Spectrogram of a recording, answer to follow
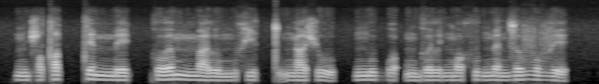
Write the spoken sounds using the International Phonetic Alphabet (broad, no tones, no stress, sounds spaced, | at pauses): n d͡ʒ ɔ tˤ ʊ tː e mː e kː o ə̯ mː a l u m u x i tː ṵ ŋ a ʃ u | ŋ u ɡ͡b ɔ ʔ ŋ ɡ ʊ l e ŋ͡m ɔ x u ŋ͡m ɛ n z ʊ v o v ɪ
